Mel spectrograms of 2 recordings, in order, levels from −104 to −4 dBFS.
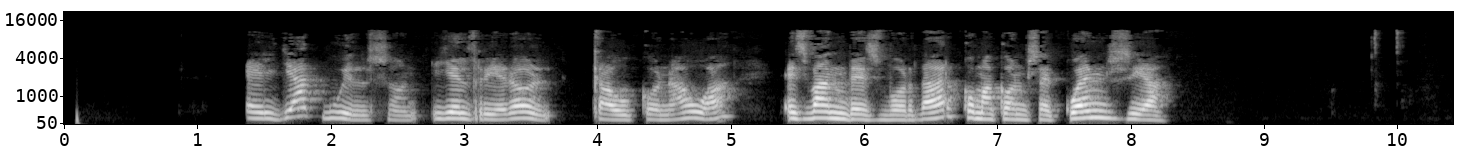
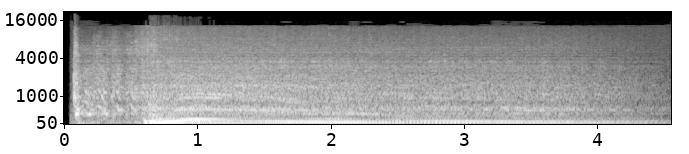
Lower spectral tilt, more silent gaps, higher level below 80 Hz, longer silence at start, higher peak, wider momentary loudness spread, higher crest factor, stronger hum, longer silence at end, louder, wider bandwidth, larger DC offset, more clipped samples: about the same, -6.5 dB/octave vs -5.5 dB/octave; neither; second, -72 dBFS vs -20 dBFS; first, 1.35 s vs 0.05 s; about the same, -2 dBFS vs 0 dBFS; second, 11 LU vs 15 LU; first, 20 dB vs 12 dB; neither; first, 2.15 s vs 0 s; second, -21 LUFS vs -13 LUFS; second, 11.5 kHz vs 13.5 kHz; neither; neither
